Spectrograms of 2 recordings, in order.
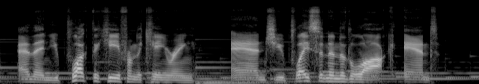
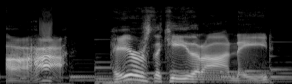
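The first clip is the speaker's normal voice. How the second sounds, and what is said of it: Put-on Southern drawl. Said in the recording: “impersonating the guard's voice, so it's Southern drawl”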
